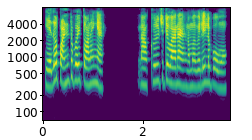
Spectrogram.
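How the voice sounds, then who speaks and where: A woman voicing a loud, rude, hot-tempered teenage daughter in a cartoon, with a Tamil accent. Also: extremely high pitch, steady tone, fast talker, no echo, muffled recording. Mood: angry. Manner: yelling, rude.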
